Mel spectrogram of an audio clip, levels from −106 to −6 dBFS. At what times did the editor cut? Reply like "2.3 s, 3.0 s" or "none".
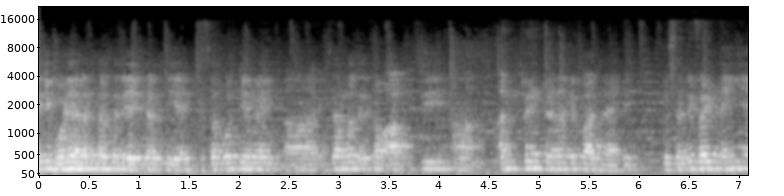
1.6 s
